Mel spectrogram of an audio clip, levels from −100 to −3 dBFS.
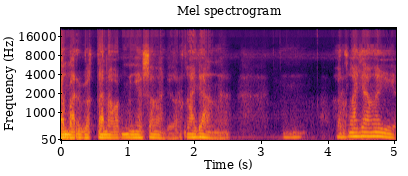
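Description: Throughout the speech, Opus compression is plainly audible: the sound is hoarse and grainy, with less MP3-style swirling and fewer watery holes, because missing bands are filled with noise. That points to a low bitrate near 16 kbps, likely in the hybrid speech mode.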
